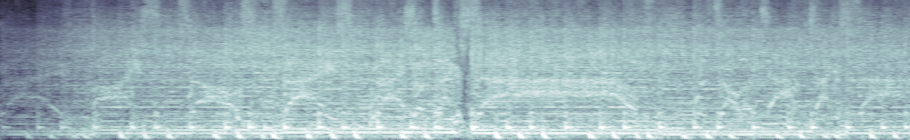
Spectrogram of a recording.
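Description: Loud rock music plays nonstop as a singer screams and yells over heavy, distorted guitars and pounding drums, with a brief sharp hit or break in the middle of the song.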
